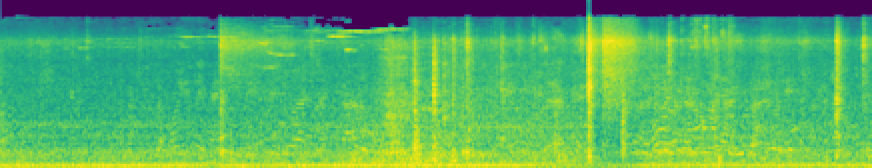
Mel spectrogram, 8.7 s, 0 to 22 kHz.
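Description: Cabin of a 1999 Nova Bus RTS transit bus: the low diesel drone and rattles of the bus as it comes to a stop, with a sharp click and a short hiss of air about six seconds in.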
